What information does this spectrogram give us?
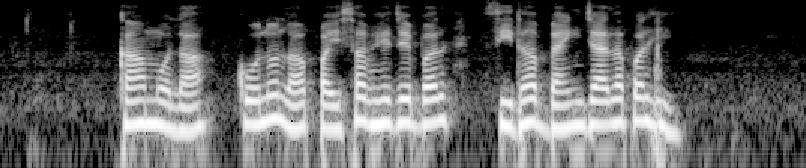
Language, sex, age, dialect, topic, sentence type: Chhattisgarhi, male, 18-24, Central, banking, question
